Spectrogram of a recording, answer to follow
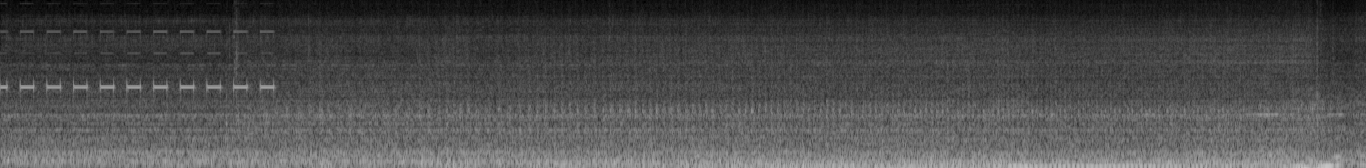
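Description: Mercedes Sprinter diesel engine cranking on its starter for a long time in deep cold, beginning to catch near the end. The owner suspects gelled diesel fuel. A dashboard warning chime beeps about three times a second for the first four seconds.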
